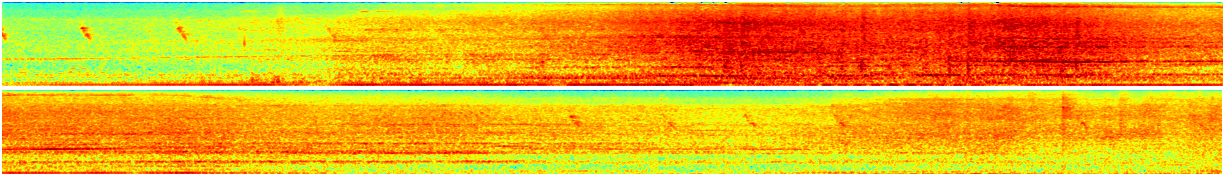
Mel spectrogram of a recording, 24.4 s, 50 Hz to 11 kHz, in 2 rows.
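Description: Bimode AGC regional railcar (B 81500 series) passing under diesel power, a steady low engine hum with wheel noise over the rails. It builds to its loudest about a third of the way in, then fades as the train runs off.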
